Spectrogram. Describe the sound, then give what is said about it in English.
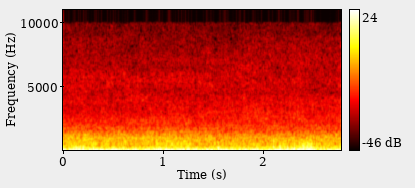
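Wind noise roars past a car with no air conditioning as it drives on the 101 freeway. Deep, constant rumble with gusty buffeting fills the whole stretch, with no voices. “just in case you ever wonder what the sounds are on the 101 freeway when I'm driving home in a vehicle with no air conditioner and a radio”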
